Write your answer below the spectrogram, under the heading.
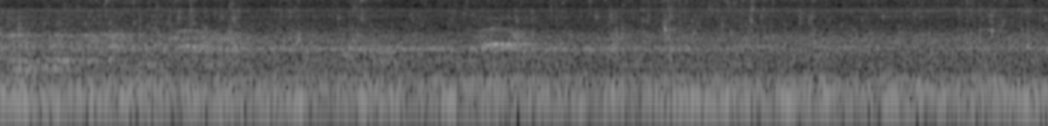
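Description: Water trickling and dripping from a kitchen tap into a sink piled with dishes, over a low steady hum.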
